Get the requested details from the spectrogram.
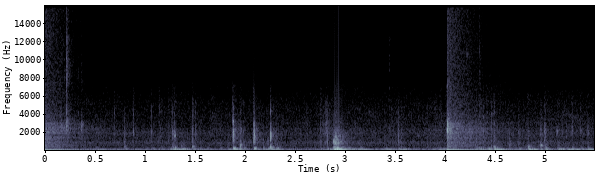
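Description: Soft clicks sound as a game menu is opened and browsed.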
